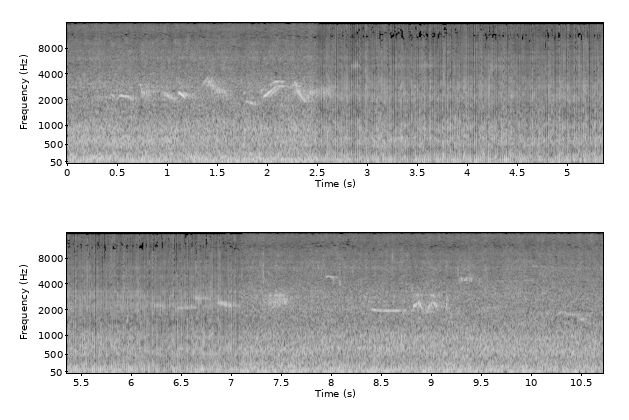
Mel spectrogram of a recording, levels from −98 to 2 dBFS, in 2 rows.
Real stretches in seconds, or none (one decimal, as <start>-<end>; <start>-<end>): 0.0-2.5; 7.1-10.7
